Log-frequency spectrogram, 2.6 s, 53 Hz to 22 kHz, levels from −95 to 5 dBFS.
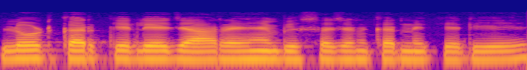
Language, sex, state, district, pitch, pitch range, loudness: Hindi, male, Chhattisgarh, Kabirdham, 140 Hz, 135-140 Hz, -15 LUFS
